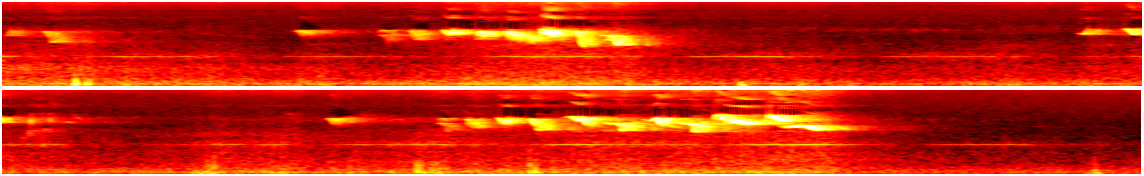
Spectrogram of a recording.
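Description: A songbird singing in short phrases of quick, falling chirps, four times, the longest phrases about two seconds each, over a low rumble like wind on the microphone.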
